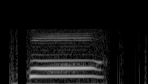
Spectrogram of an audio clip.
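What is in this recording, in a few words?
"gwo1", Cantonese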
